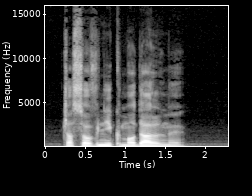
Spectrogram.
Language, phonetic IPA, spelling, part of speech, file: Polish, [t͡ʃaˈsɔvʲɲik mɔˈdalnɨ], czasownik modalny, noun, Pl-czasownik modalny.ogg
